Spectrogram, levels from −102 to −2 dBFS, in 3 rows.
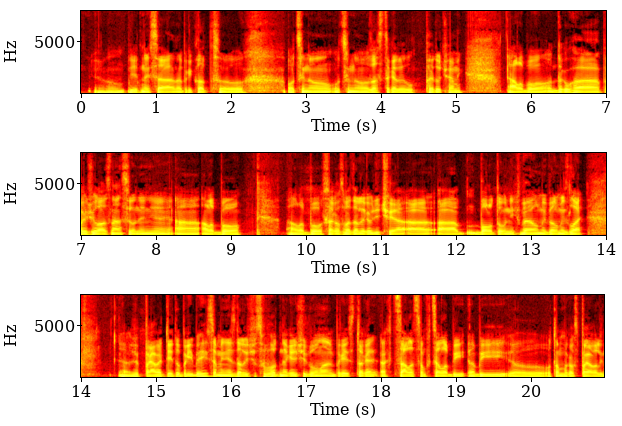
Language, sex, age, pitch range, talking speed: Slovak, male, 20-39, 105-120 Hz, 135 wpm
